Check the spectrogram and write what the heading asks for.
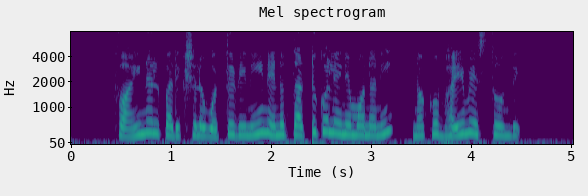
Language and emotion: Telugu, fearful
